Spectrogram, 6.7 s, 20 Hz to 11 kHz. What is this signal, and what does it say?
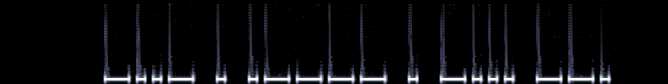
Morse code, heard as a keyed tone, about 15 wpm, 700 Hz. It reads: XE1EBG
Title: DXCC-100 Call Signs - 6 Characters - Repeated 2x - 15wpm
